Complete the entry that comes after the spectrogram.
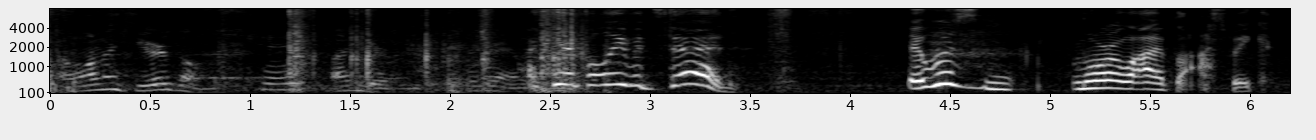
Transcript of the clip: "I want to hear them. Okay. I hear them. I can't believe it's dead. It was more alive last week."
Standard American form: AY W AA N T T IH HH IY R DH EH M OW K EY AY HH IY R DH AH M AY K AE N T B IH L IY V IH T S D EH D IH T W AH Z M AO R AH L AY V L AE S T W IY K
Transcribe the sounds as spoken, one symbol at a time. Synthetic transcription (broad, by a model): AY W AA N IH HH IY R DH OW K EY AY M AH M AY K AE N B IH L IY V IH T S D EH D IH T W AH Z M AO R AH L AY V L AE S T W IY K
